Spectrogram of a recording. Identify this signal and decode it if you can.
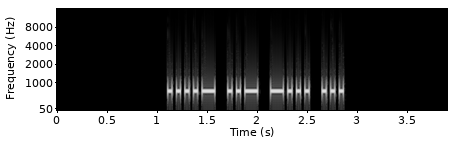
Morse code, heard as a keyed tone, about 27 wpm, 700 Hz. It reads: 4UBS
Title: Four Challenging Letter-Number Combinations 28wpm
